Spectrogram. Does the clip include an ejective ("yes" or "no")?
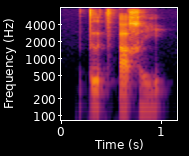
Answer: yes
